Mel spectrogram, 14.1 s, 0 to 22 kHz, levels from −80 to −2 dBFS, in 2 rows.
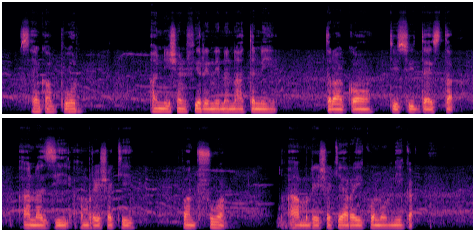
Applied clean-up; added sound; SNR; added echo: none; Crowd; 17 dB; none.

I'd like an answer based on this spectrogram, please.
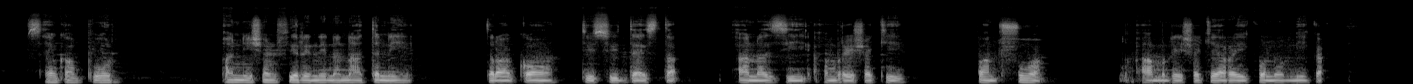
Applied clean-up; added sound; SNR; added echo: neural mask model RNNoise.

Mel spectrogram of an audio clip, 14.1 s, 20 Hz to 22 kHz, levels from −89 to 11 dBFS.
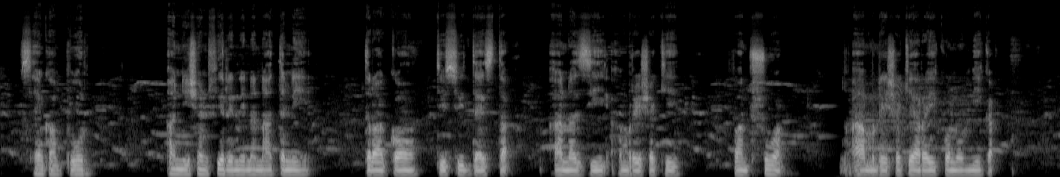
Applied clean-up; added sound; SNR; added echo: classical method log-MMSE.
